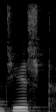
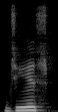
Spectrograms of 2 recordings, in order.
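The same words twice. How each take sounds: First: The final consonant is aspirated. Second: The final consonant is unaspirated. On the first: The speaker calls it right. "होता है" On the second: The speaker calls it wrong. "नहीं होता"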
